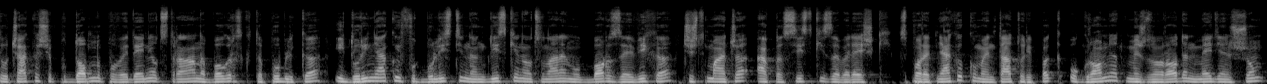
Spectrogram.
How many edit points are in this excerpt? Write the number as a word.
two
